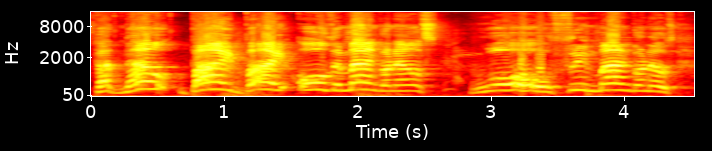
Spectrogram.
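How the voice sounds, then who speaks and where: A hoarse, Spanish-native man casting a live strategy game match, getting louder and repeating himself at big plays. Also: very high-pitched, takes it slowly. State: hoarse, losing his voice. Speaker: esports caster. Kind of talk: excited live game commentary.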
